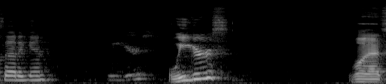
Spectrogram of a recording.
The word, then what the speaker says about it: Uyghurs: How you pronounce that again? Uyghurs. Uyghurs? Well, that sounds like a very naughty term. Uyghurs.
